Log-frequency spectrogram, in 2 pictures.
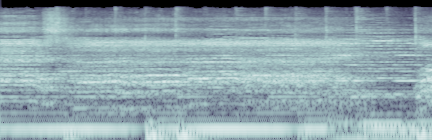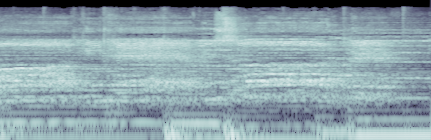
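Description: A gospel song sung by a small group of voices into microphones through a church PA, over accompaniment with deep held bass notes that change every second or two.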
